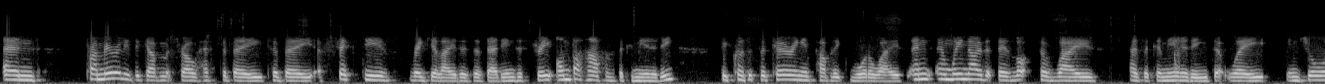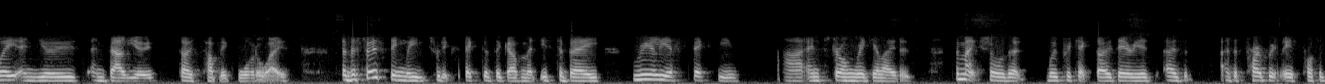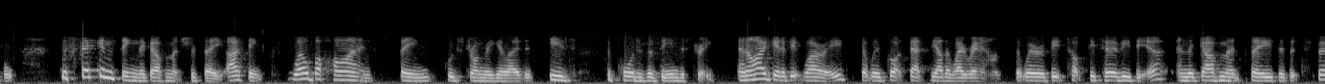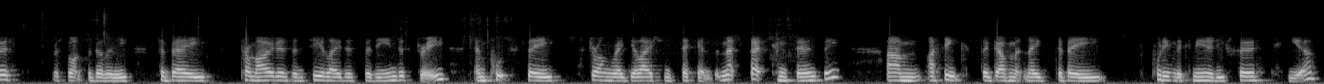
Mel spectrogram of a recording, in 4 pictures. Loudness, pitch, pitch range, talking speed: -20 LUFS, 180 Hz, 170-200 Hz, 180 wpm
